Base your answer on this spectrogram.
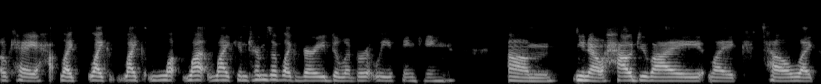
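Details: Adult woman journalist who stutters, speaking with frequent fillers and blocks; stuttering.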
